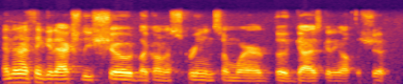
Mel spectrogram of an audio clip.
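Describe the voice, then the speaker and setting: A man's voice: deep voice, fast, dull audio. A man giving his view in a casual podcast review discussion.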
